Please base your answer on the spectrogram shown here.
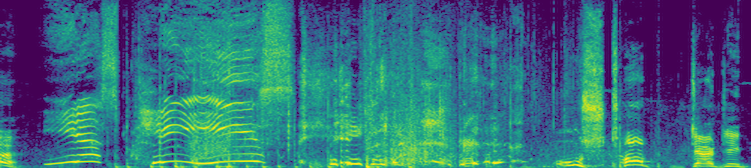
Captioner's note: giggles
